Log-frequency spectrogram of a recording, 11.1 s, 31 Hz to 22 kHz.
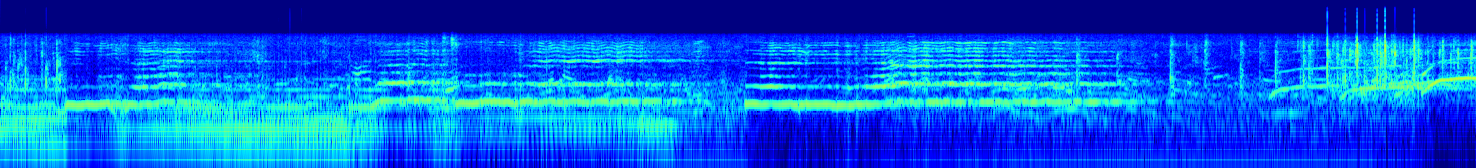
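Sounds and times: musical accompaniment: 0.0s - 8.6s
woman singing long notes: 0.4s - 8.4s.

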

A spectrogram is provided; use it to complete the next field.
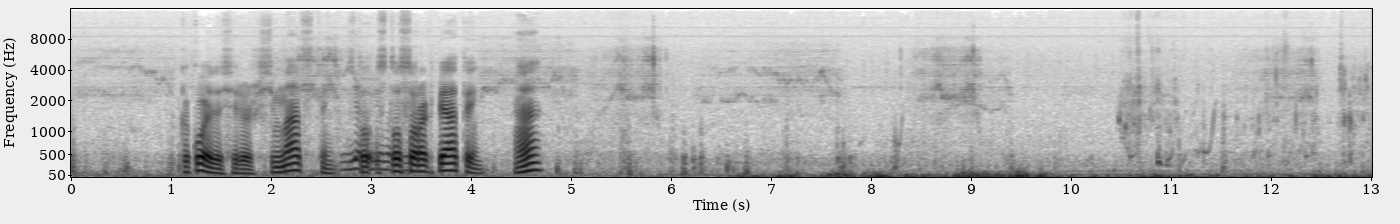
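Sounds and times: water lapping against boat: 10.4s - 13.0s.

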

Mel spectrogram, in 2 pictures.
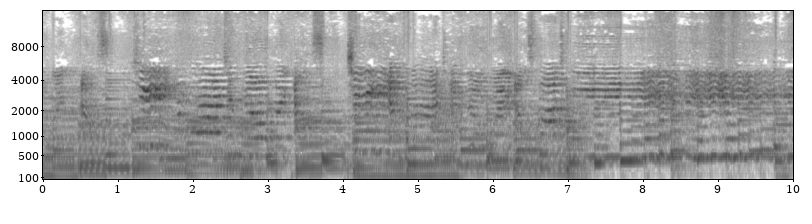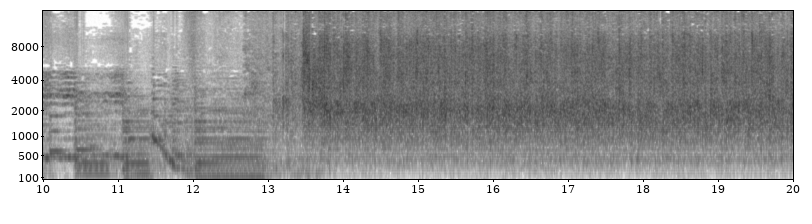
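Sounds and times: audience applauding: 13.0s - 20.0s.

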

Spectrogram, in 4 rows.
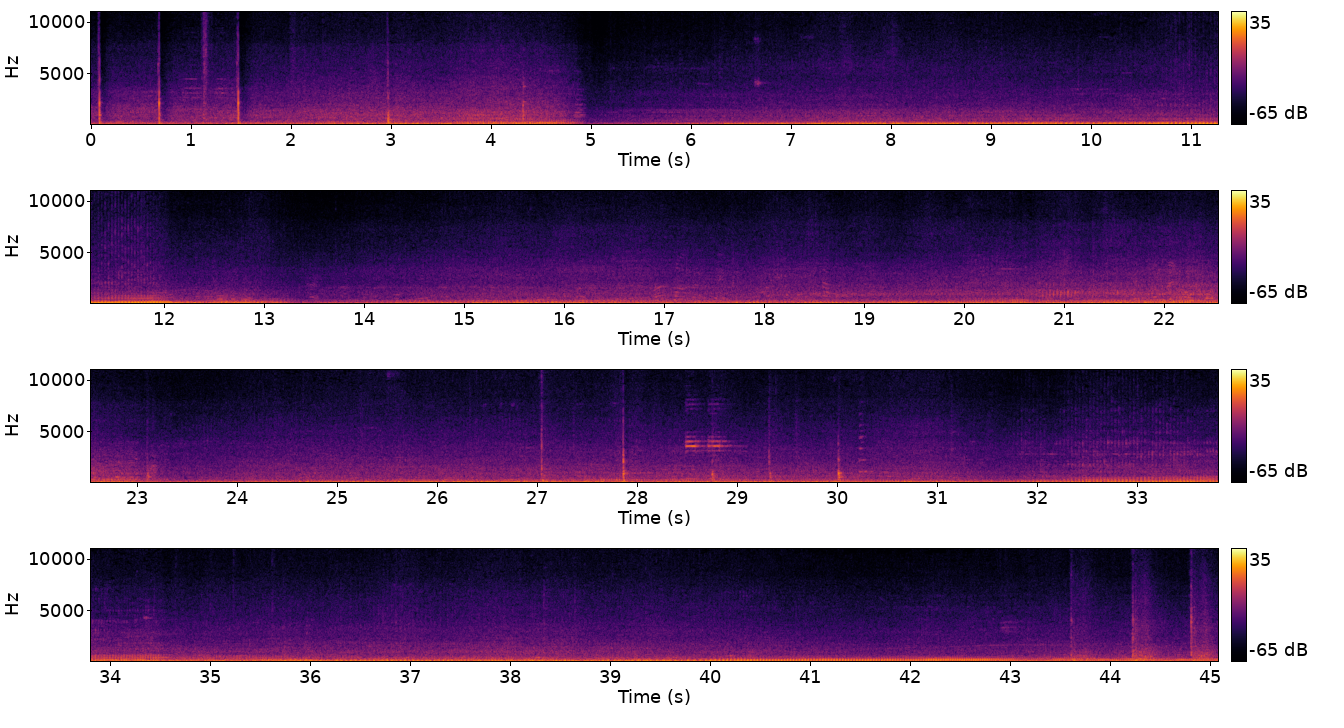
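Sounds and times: vehicle engines running: 0.0s - 45.0s
sharp knocks: 43.5s - 45.0s.

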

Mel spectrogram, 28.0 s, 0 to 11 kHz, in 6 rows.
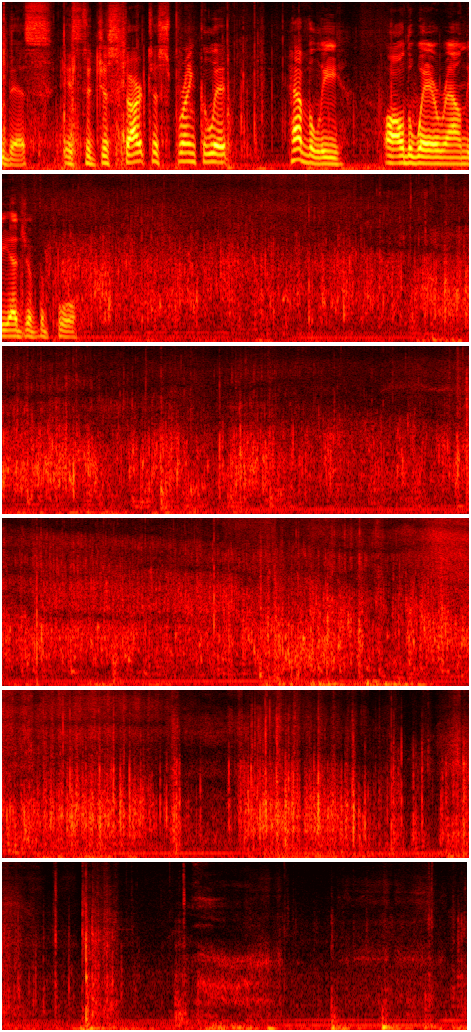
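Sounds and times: salt pattering into water: 4.7s - 22.5s.

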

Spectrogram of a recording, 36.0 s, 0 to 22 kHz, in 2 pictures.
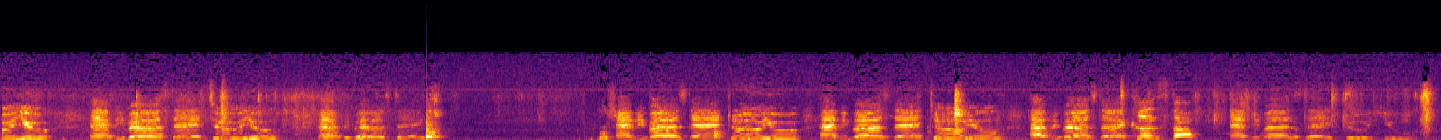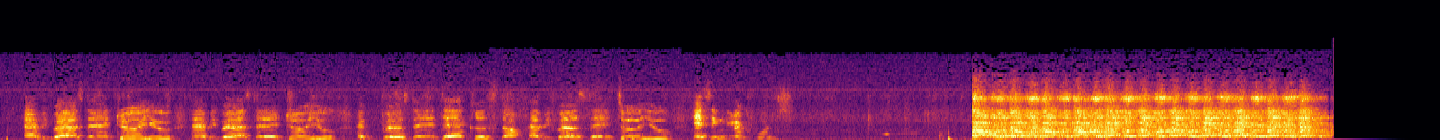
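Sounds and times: girl singing unaccompanied: 0.0s - 5.4s, 7.7s - 28.0s.

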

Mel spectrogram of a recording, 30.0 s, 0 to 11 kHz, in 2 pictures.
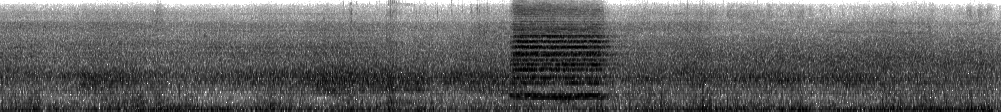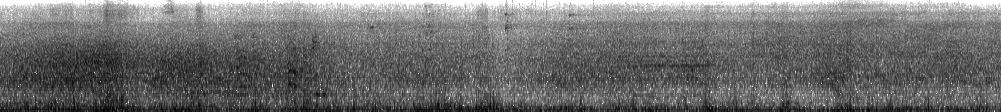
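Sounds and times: street traffic rumble: 0.0s - 30.0s
vehicle horn honk: 7.6s - 9.4s, 24.5s - 25.7s.

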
